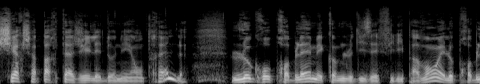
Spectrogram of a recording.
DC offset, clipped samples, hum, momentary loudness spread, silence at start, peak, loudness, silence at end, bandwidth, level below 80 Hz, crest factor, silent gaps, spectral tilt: under 0.1%; under 0.1%; none; 6 LU; 0 s; -6 dBFS; -23 LUFS; 0 s; 15.5 kHz; -50 dBFS; 18 dB; none; -5 dB/octave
